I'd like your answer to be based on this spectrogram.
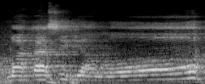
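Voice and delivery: slow, long-drawn call of thanks; overjoyed thanks. Shown as a demonstration. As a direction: draw it out as if overflowing with joy toward God. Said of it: "Saking senengnya sama Allah". (syukur bahagia, panjang mendayu)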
